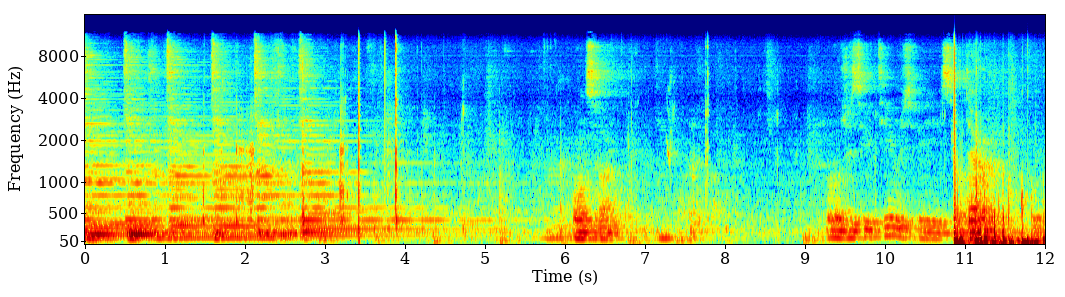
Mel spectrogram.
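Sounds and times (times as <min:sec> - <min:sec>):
acoustic guitar notes ringing: 0:00.0 - 0:05.0.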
